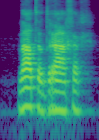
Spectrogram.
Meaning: 1. water bearer; servant etc. who carries water for others (troops, workers...) to drink or wash with 2. any lowly servant
- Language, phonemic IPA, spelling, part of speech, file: Dutch, /ˈʋaːtərdraːɣər/, waterdrager, noun, Nl-waterdrager.ogg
